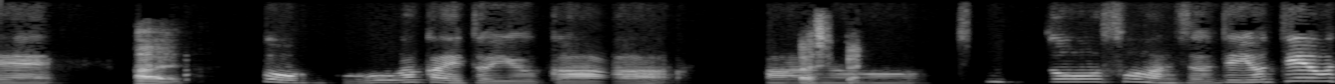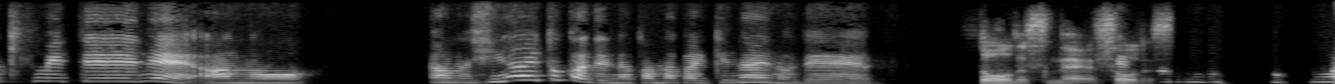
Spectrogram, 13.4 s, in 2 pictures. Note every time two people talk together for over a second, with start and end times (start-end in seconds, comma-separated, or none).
none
